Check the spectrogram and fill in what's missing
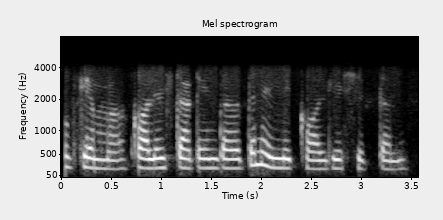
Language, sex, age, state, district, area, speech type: Telugu, female, 18-30, Andhra Pradesh, Anakapalli, rural, conversation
